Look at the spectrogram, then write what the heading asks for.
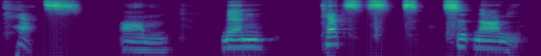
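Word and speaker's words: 津波: Same in English, we say tsunami, but in Japanese, it's called a tsunami, it's tsunami, right? Tsunami. So the tsu is, you can start with like cats, then cats, tsunami, sushi.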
